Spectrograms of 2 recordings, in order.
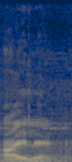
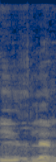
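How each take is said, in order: First: It begins with 'eye', with no s sound. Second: It begins with 'iz', with a z sound. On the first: The speaker calls it right. "এটা আইল্যান্ড" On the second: The speaker calls it wrong. "এটা যেন ইজল্যান্ড বলবে না"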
